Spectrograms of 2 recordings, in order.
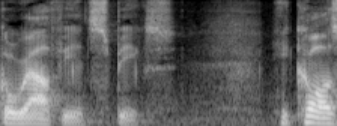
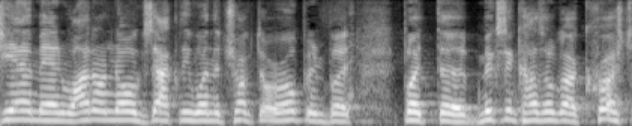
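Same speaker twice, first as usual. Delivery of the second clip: a higher, nervous road crew guy; driver voice, raised pitch; 8 semitones higher, 5 dB louder than usual. Retold or imitated. Driver on the phone explaining, higher pitched. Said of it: "And he says".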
